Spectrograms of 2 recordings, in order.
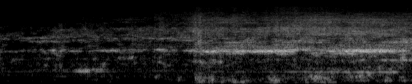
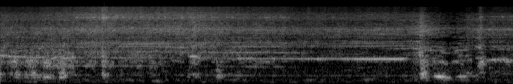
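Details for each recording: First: Newer model railway locomotive squealing heavily while running: a thin, steady high-pitched squeal over faint ticking. The owner suspects the non-brass (plastic or alloy) drive cogs and plans to replace them with brass ones. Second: Model railway locomotive after a no-cost fix with copper clamp refitted, on track: light even motor whirr with faint gear chatter and hiss; still slightly noisy but far quieter than before.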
